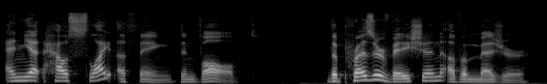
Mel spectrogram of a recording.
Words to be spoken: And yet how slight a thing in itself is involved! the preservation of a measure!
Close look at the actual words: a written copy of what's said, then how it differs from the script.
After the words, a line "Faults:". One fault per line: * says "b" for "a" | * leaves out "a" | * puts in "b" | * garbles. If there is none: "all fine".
And yet how slight a thing involved! the preservation of a measure!
Faults:
* leaves out "in itself is"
